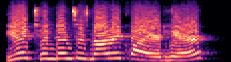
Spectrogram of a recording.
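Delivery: high-pitched official dismissal; dismissive inspector. Acted.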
